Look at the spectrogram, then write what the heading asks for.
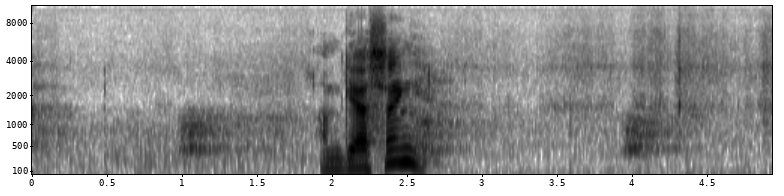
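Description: A pet security dog barks a few times nearby, with short faint yelps around them and a person speaking briefly.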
